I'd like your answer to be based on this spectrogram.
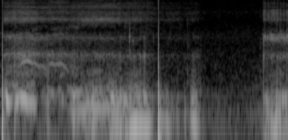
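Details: Snoring from a deeply sleeping dog, oblivious to the world: soft low rumbling breaths with a snuffly, fluttering quality, then a sharp click and quiet.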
